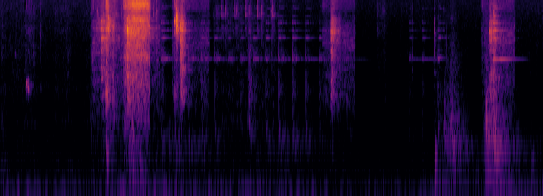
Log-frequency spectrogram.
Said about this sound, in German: Ja, man hört nicht, wie ich gerade Kekse esse, oder? Nur ein bisschen. Nur ein ganz bisschen, wenn du redest.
